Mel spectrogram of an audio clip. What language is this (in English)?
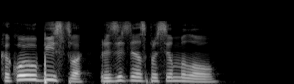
Russian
